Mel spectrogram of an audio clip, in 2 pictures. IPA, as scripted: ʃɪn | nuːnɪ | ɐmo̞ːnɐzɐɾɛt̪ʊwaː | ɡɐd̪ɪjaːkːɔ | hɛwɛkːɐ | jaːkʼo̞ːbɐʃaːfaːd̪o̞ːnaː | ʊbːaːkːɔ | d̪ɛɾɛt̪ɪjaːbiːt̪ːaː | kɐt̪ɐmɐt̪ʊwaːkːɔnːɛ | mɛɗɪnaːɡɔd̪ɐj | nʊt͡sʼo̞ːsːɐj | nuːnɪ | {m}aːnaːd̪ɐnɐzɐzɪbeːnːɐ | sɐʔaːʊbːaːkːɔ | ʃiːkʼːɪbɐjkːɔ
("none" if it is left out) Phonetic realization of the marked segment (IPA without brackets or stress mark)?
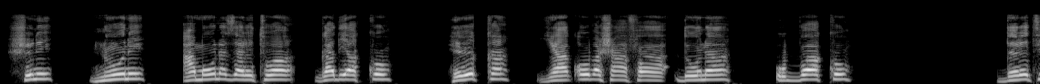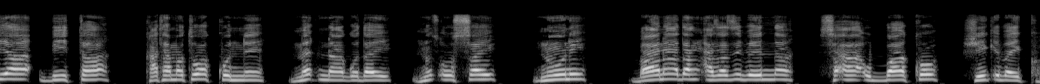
b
